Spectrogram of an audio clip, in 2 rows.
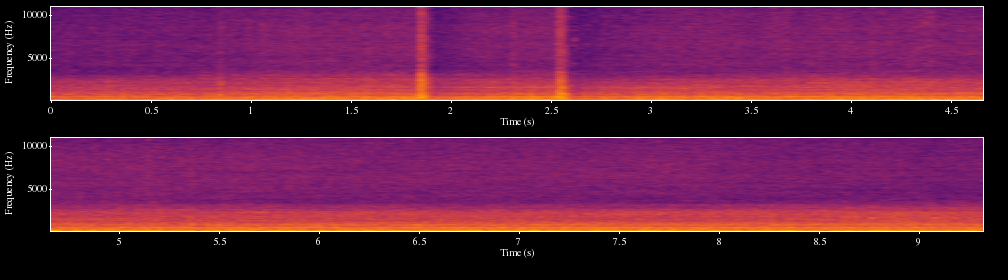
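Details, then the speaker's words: Renault Megane 2 cabin blower fan replaced after mouse damage: smooth steady airflow hum with a faint even tone, no rattles or scraping across all speed settings; blower fully working. "este complet funcțională partea de aerotermă"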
